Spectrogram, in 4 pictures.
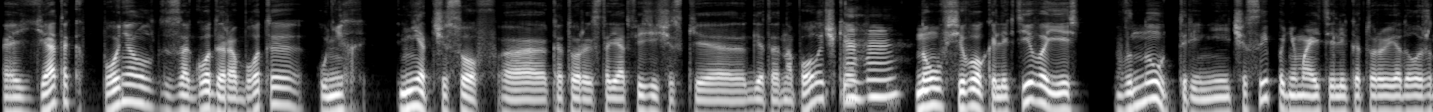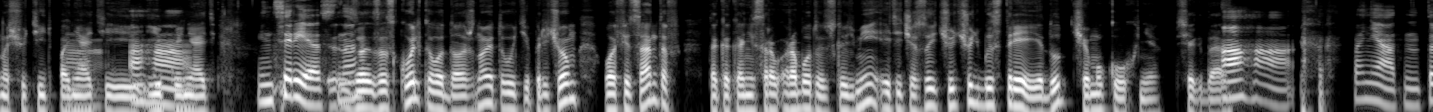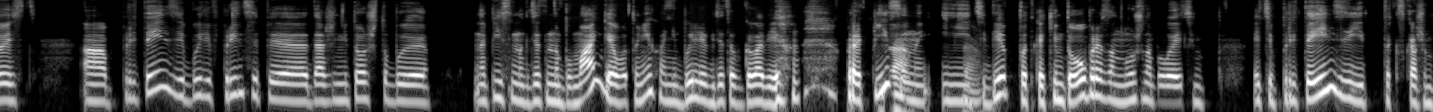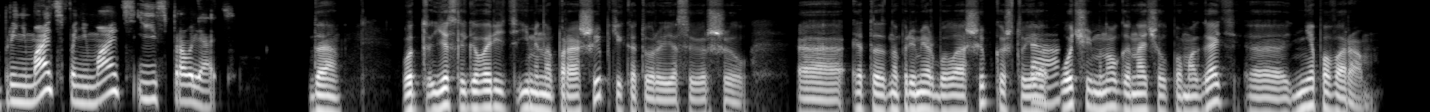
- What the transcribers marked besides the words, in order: tapping; laugh; other background noise; chuckle
- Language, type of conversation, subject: Russian, podcast, Какие ошибки ты совершил(а) при смене работы, ну честно?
